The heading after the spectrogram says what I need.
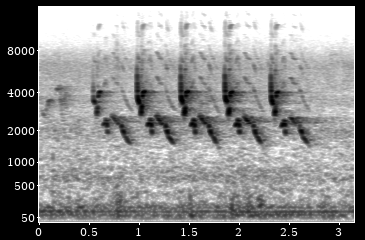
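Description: A Carolina wren sings a loud, rolling phrase five times in quick succession, each one sliding from high, bright notes down to lower ones, over a faint background hum.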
